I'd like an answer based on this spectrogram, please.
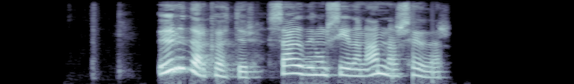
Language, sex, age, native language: Icelandic, female, 40-49, Icelandic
